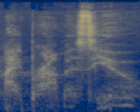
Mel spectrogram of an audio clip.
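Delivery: imitating a spooky whisper. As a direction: breathe it like a secret. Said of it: "I thought you were going".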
